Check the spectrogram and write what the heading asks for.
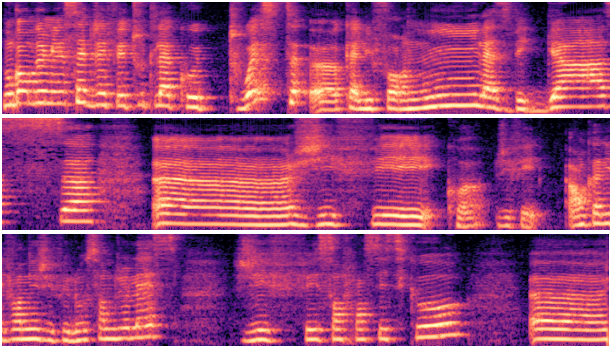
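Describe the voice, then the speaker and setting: Woman, 30s, beauty vlogger, casual slangy chat, hesitant fillers, middle pitch, echoey room. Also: slow pace.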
